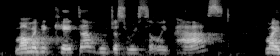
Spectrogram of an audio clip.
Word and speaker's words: Mamadi Keita: So first, the music comes from, I'm going to say his name correctly, Mamadi Keita, who just recently passed.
